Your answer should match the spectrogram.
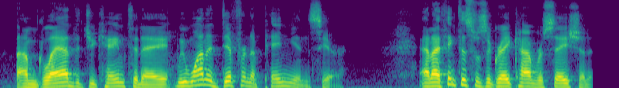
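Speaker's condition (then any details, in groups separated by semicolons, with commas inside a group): No condition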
